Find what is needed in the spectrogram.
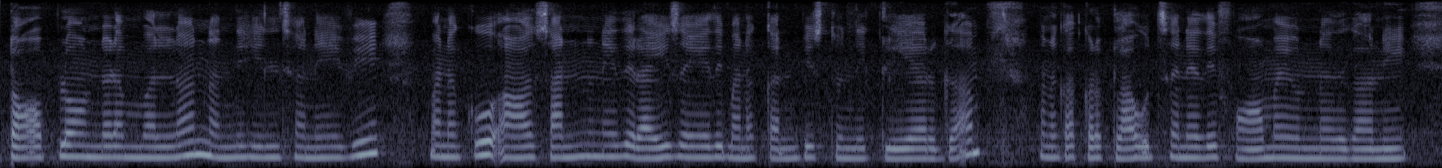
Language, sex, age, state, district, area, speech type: Telugu, female, 18-30, Andhra Pradesh, Kadapa, urban, spontaneous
